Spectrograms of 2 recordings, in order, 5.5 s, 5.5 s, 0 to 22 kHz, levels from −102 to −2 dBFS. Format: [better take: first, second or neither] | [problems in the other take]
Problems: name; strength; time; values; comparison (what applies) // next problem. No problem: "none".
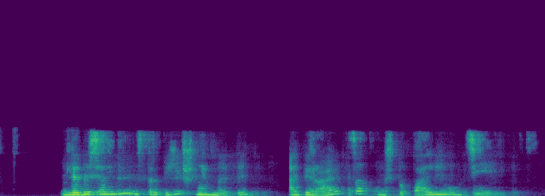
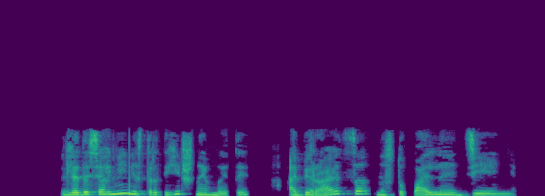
second | noise reduction (neural mask model DeepFilterNet 3)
